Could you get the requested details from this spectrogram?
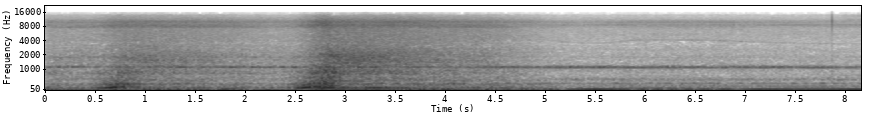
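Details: Range Rover 4.2 supercharged V8 idling at about 700 rpm: two clean throttle blips rise and fall smoothly, then settle to a quiet, even idle with no ticking or knocking.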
